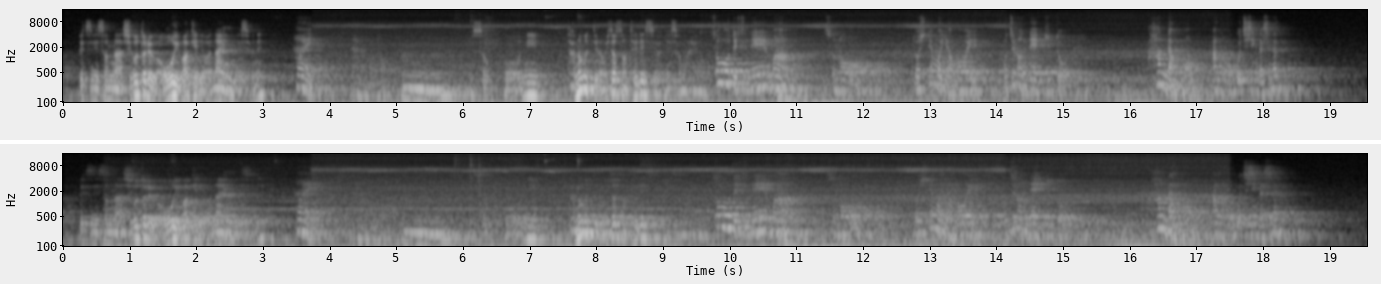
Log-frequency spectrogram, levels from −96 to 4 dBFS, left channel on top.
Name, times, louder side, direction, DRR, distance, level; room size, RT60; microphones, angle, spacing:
voice 1, 0.3-3.1 5.1-7.2 7.6-9.7 10.7-11.0, left 5 dB, 55° left, 11 dB, 0.3 m, -31 dB
sound 1, 0.6-17.5, equal, 45° right, 0.4 m, -36 dB
voice 2, 3.5-3.8 4.3-4.9 6.3-6.5 7.6-8.1 9.7-10.9 11.4-12.4 12.8-13.7 14.1-15.2 16.3-17.0 17.2-18.2, left 1 dB, 80° left, 3 dB, 0.8 m, -36 dB
sound 2, 3.7-14.2, right 1 dB, 80° right, 0.8 m, -45 dB
5.5 x 4.6 x 4.9 m, 2.3 s
head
